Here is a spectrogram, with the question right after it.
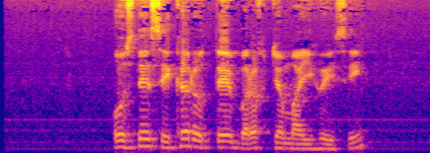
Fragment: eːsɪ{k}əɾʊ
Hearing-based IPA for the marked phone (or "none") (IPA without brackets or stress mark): kʰ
